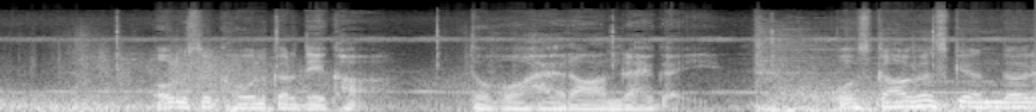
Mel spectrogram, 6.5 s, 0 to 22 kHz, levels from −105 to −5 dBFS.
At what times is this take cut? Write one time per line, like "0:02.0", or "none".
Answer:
0:00.9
